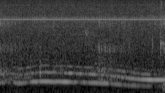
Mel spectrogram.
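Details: Puppy from a litter crying with a sustained, tonal whine that holds steady, wavers slightly and then slides gently lower over about two and a half seconds. The sound is indoors, with faint household background.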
